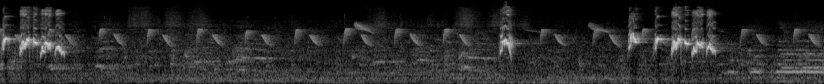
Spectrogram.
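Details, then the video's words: Red-whiskered bulbul in a cage gives a lively warbled phrase at the start and two more later, separated by a constant backdrop of high, thin descending whistles repeated rapidly. "นกปรอดหัวจุก นกปรอดหัวจุก เสียงนกกรงหัวจุก"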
